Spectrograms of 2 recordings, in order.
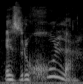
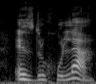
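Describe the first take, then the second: First: The stress is on the third syllable. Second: The stress is on the fourth syllable. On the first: "Mm, mm"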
